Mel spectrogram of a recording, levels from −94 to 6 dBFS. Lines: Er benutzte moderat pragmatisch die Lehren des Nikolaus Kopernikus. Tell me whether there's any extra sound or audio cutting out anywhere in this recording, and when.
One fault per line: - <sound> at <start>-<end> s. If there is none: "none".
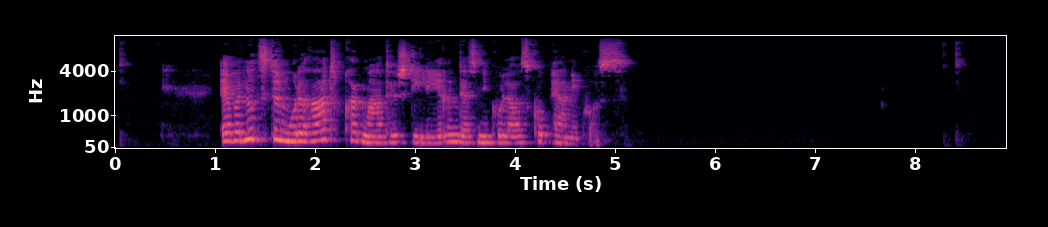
none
